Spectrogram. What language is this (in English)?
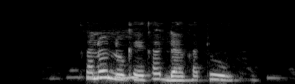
Ganda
